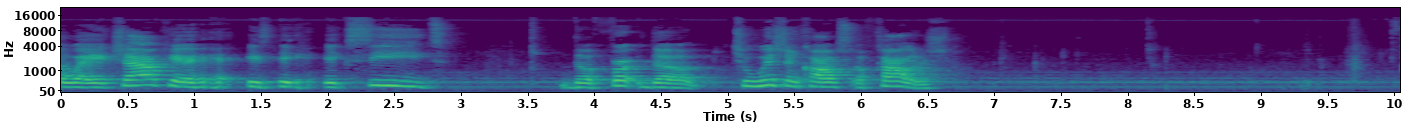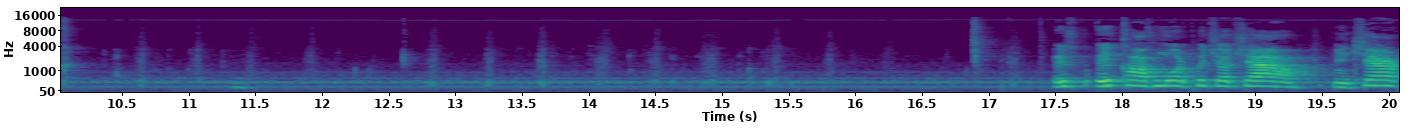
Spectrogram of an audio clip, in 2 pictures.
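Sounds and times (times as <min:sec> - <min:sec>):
faint hum: 0:00.0 - 0:20.0
person chewing food: 0:06.9 - 0:17.5, 0:19.2 - 0:19.8
wet mouth smacks: 0:07.0 - 0:08.4, 0:09.0 - 0:11.6, 0:16.8 - 0:17.5.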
